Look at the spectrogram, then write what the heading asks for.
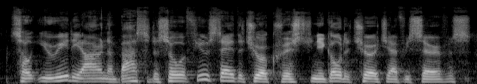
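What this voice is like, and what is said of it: Irish accent. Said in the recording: “I was an ambassador for Ireland ... I'm not going to lose my accent.”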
